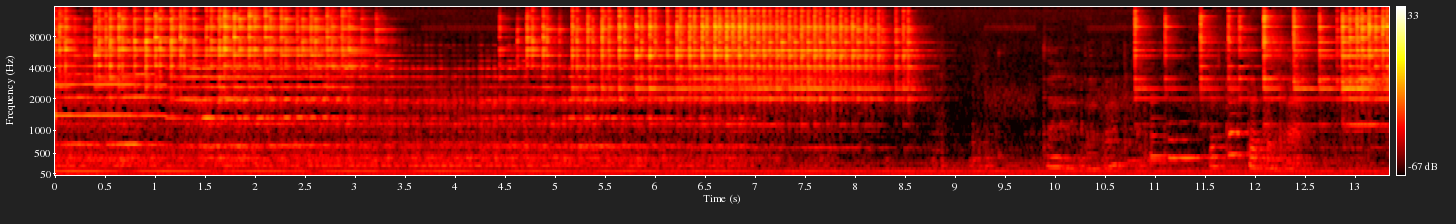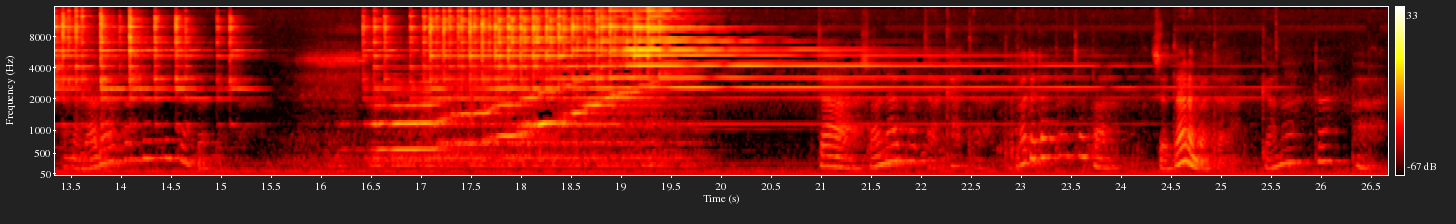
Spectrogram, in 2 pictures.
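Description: Viola and percussion duo playing a contemporary piece: high, trembling viola tones, tapped and struck percussion, and a rising run of notes about two-thirds of the way in, with snatches of voice woven into the music.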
